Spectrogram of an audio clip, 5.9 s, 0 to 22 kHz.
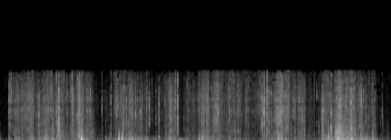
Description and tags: Held the mic up to the desk drawer and shuffled around things looking for something. Not much to it. Recorded with a $30 mic from Target. A Samson M10. Recorded in Audacity.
